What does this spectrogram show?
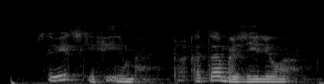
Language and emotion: Russian, sad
